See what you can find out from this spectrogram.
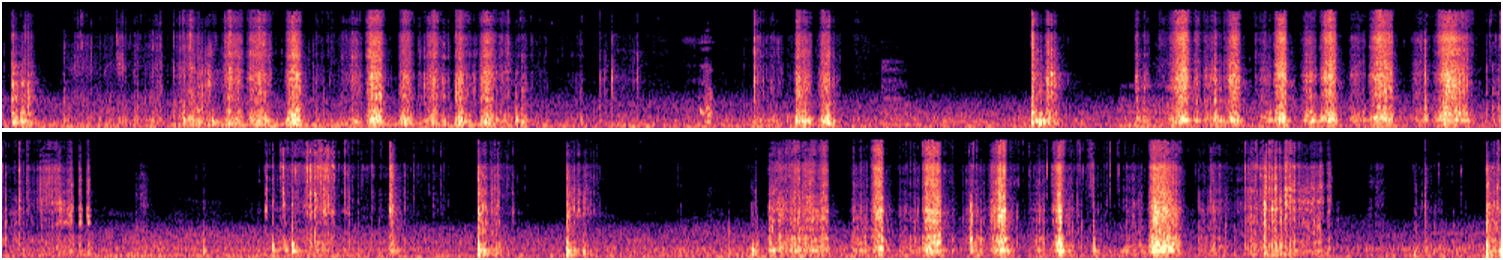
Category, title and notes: Sound effects > Objects / House appliances
Someone shovelling snow.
